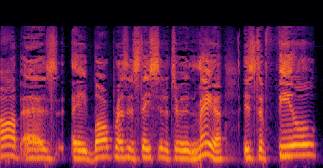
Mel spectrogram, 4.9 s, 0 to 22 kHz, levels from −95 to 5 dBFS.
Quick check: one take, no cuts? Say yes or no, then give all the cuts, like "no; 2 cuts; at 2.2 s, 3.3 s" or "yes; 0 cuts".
yes; 0 cuts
